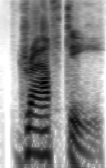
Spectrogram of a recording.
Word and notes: draughty: American English

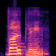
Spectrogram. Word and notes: volplane: Indian

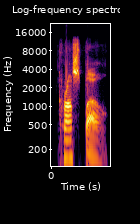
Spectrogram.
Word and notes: crossbow: American English

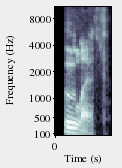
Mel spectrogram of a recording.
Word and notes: oolith: American English

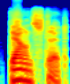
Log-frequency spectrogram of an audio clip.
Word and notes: downstate: American English

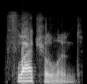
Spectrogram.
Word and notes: flatulent: American English

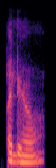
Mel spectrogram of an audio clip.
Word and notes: allure: Indian

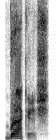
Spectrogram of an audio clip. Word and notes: brackish: British English

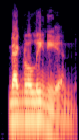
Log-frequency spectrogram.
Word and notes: Magdalenian: American English

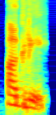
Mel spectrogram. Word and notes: ugly: Indian

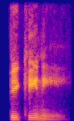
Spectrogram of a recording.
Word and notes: bikini: American English

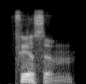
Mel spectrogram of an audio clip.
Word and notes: fearsome: British English

